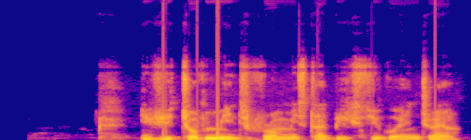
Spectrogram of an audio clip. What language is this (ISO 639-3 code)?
pcm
